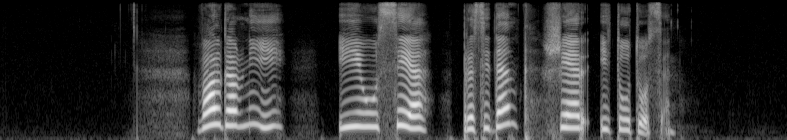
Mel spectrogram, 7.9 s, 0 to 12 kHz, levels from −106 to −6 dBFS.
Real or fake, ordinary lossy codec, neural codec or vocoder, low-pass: real; none; none; 10.8 kHz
